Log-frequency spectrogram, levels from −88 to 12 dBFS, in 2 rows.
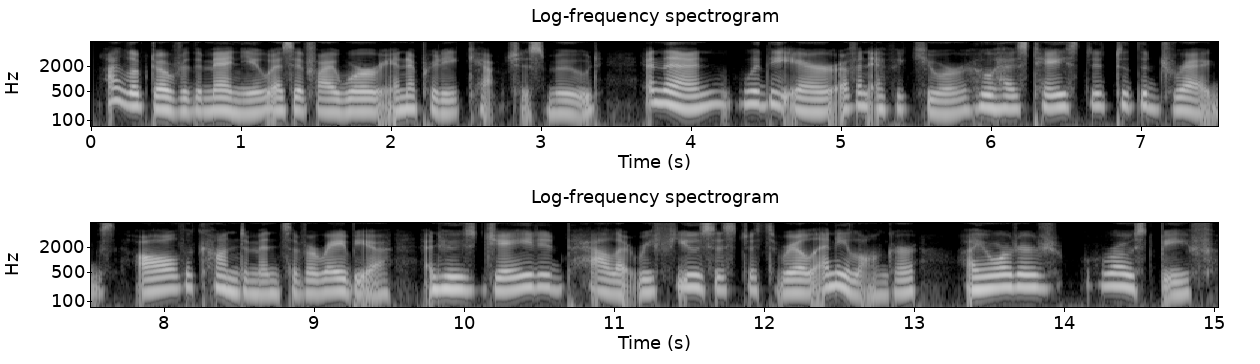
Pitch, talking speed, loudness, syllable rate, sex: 185 Hz, 185 wpm, -20 LUFS, 5.1 syllables/s, female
